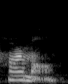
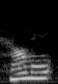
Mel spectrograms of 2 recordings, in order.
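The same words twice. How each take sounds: First: Caramel said as CAR-mul; caramel squeezed to two syllables, CAR-mul; caramel as carmel. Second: Caramel said as CARE-uh-mel; caramel in three syllables, CARE-uh-mel; caramel, full middle syllable. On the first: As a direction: pronounce caramel with "car" up front. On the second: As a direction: pronounce caramel with "care" up front. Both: Shown as a demonstration. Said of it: "Do you say caramel or caramel?".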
